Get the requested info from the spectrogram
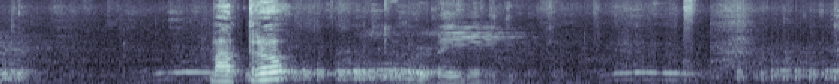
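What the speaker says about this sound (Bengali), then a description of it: "ফুল অ্যাক্টিভ কবুতর, দুইটাই অ্যাক্টিভ কবুতর।" Beauty Homer pigeons cooing close by, two soft rolling coos a few seconds apart beneath someone talking, with a brief flutter of movement between them.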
